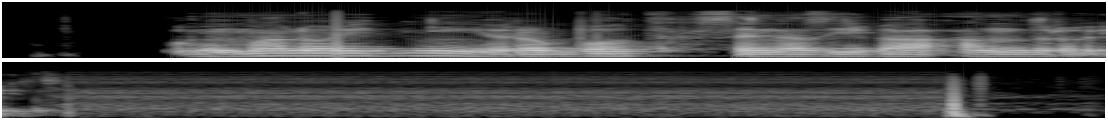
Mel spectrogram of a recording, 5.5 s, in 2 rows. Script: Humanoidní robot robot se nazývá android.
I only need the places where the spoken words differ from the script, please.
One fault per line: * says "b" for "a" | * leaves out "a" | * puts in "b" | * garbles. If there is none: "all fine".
* leaves out "robot"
